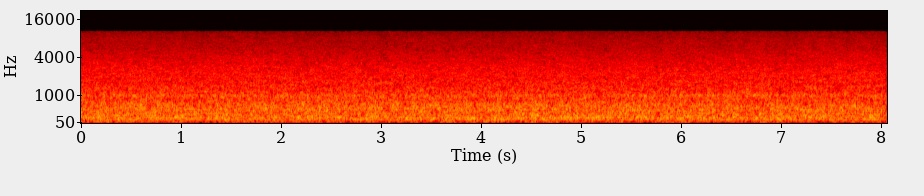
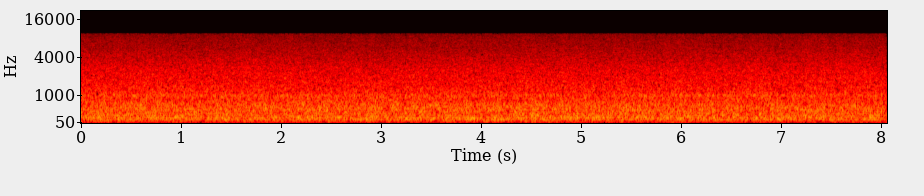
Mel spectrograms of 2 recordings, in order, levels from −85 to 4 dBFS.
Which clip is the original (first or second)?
second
